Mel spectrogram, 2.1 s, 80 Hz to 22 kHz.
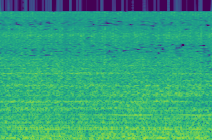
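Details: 2001 Hyundai Atoz GLS started after sitting two days: smooth, even idle with steady rhythm, no stumbles or misfire; engine running cleanly.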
